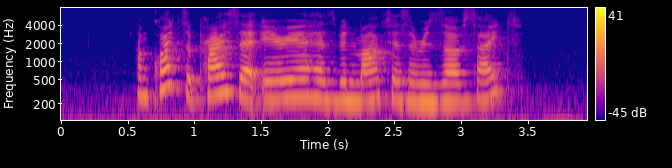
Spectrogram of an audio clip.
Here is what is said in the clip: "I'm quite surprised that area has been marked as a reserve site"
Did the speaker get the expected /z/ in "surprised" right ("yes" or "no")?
yes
